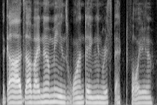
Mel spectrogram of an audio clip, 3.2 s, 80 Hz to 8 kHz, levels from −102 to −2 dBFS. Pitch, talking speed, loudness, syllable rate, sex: 155 Hz, 210 wpm, -18 LUFS, 4.6 syllables/s, female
